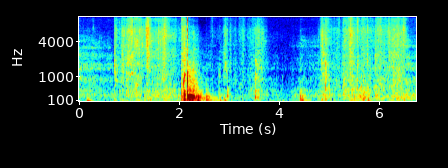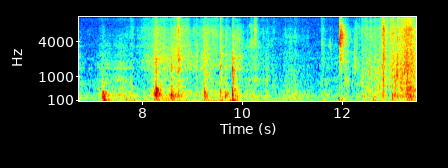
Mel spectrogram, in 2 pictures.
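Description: Hiking backpack being handled: nylon fabric rustling, straps and buckles clicking, and a few dull thumps from the loaded pack, with denser rustling near the end.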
